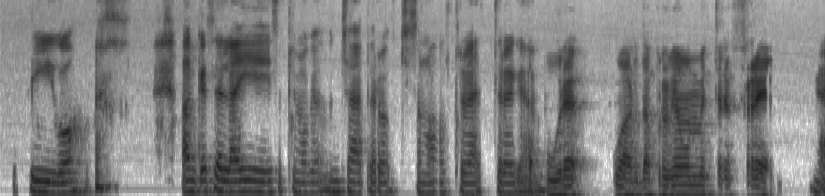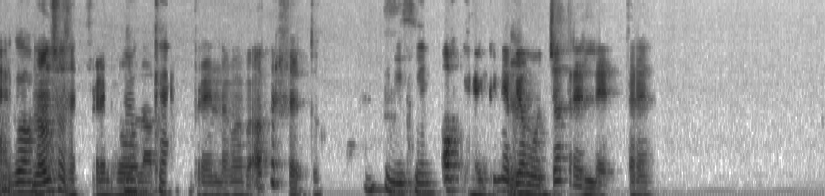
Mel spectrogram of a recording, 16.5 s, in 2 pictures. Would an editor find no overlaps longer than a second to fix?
Yes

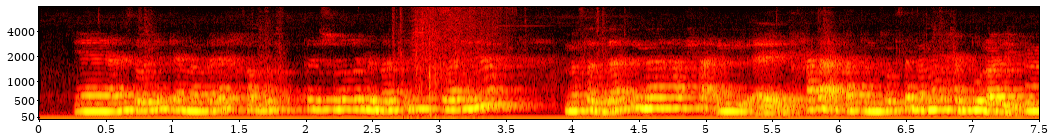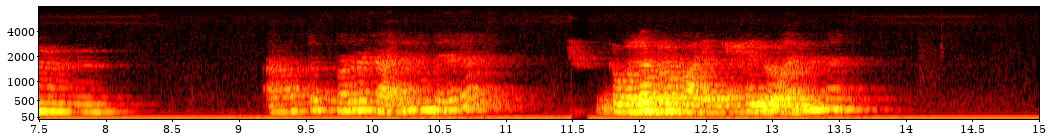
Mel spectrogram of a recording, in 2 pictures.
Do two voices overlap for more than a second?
Yes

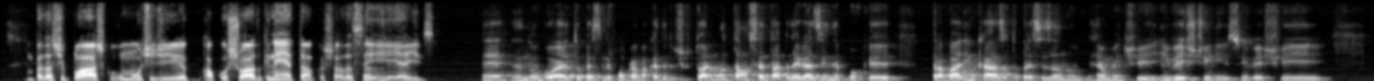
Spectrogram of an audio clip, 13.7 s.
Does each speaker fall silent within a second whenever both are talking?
Yes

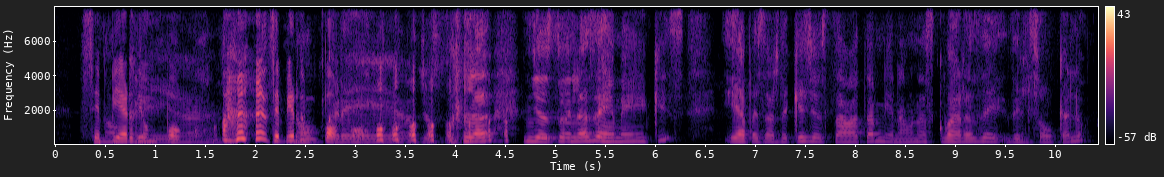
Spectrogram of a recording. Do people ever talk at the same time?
Yes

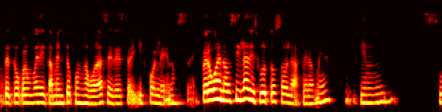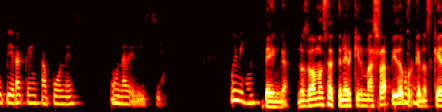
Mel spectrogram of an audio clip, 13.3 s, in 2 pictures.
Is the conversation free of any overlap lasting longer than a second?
Yes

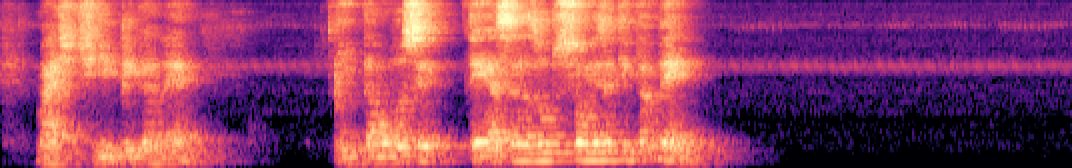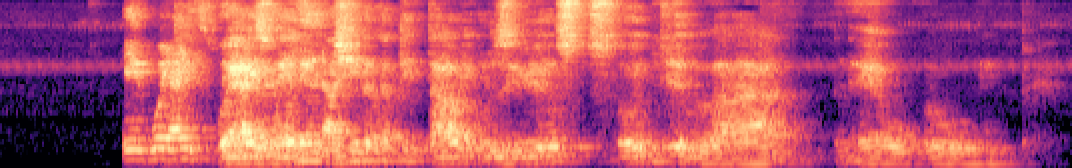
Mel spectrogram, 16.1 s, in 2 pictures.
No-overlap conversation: No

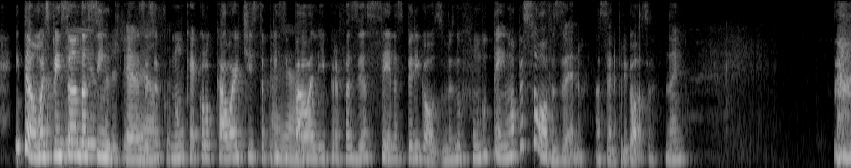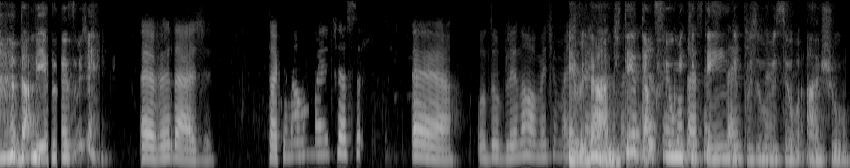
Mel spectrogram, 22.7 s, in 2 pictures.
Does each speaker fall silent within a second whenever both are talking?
No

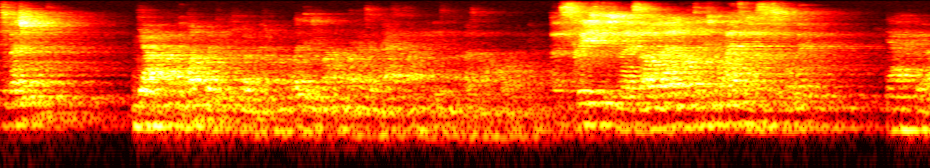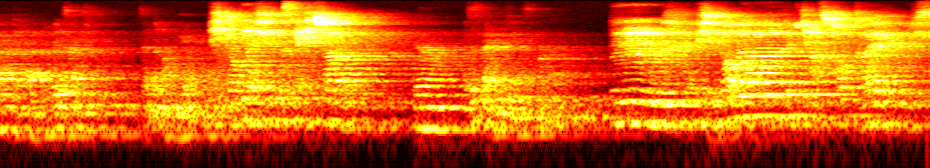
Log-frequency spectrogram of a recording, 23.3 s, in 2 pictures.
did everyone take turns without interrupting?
Yes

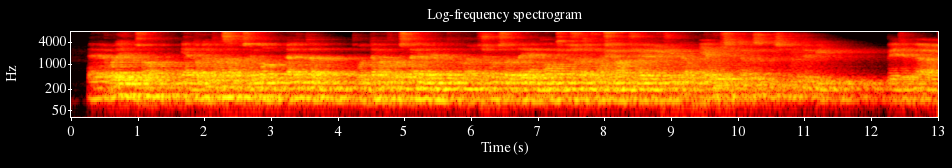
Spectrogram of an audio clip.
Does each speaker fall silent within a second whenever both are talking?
No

